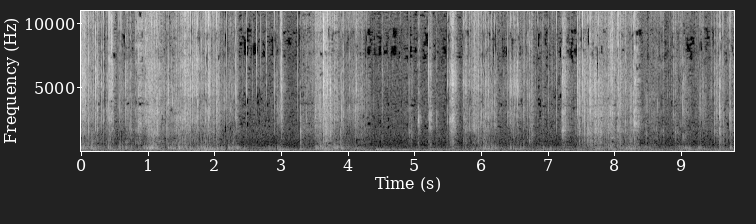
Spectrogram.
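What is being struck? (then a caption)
Bar of soap. A utility knife blade scrapes and cuts small cubes from the scored face of a solid white rectangular soap bar held in the hand. The sound is a quiet, bright, dry crunching and crinkling scrape broken by many quick crisp snaps as pieces break away.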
